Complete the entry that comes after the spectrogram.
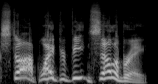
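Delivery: high, urgent mock call; calling out orders. Helpers stop firewalker at the end, high called-out orders. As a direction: imitate helpers halting a runner.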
